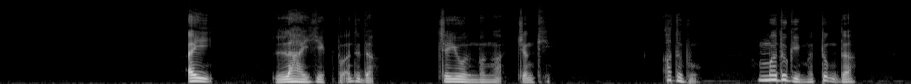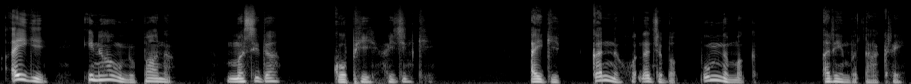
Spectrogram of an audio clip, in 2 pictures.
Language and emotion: Manipuri, sad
